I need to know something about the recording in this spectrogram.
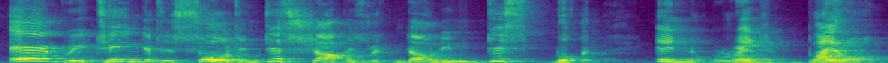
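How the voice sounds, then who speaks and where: A man's voice: very animated, a little slow, full character voice. A man with an Irish accent voicing a jovial, gushing middle-aged male hardware shopkeeper. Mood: bossy. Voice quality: loud, gushing, high-pitched. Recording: echoey room.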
